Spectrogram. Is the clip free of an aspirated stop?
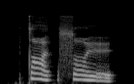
yes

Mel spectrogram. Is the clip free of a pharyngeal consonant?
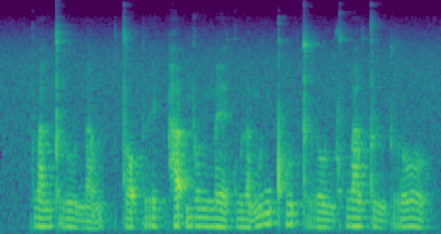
yes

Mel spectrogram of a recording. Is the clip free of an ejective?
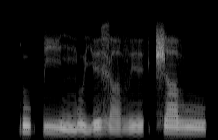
yes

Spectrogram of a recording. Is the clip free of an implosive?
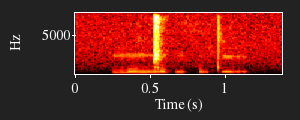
yes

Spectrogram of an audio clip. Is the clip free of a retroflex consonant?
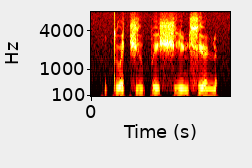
no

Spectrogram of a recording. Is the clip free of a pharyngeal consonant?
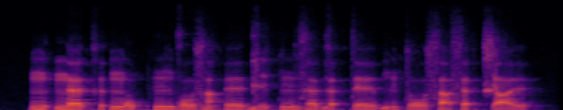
yes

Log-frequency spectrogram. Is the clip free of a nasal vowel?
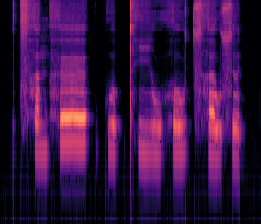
yes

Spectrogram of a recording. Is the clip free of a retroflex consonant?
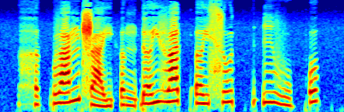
no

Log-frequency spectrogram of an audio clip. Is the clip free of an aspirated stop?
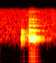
yes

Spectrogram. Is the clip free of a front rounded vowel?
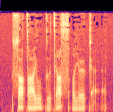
no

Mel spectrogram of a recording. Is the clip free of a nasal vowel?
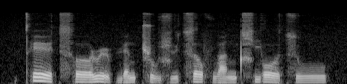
yes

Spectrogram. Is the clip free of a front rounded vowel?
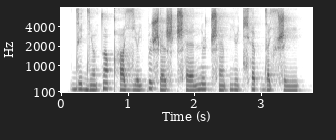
no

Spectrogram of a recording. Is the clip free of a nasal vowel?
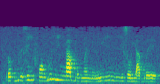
no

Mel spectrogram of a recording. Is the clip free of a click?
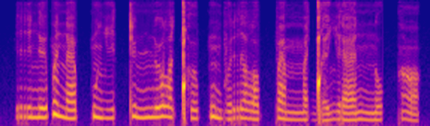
no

